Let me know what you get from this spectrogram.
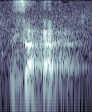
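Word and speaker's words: закат: it in Russian yes zakat zakat okay zakat so the three is pronounced like a z z z yesc welcome welcome thank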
